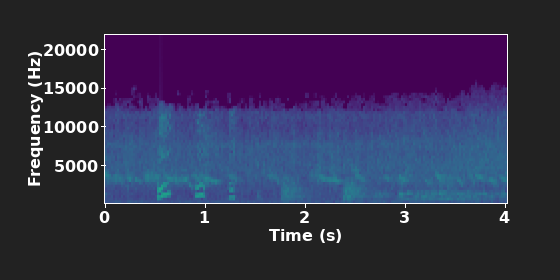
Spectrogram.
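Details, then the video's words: Puppies crying because they need their mother nearby: three short, high, rising-and-falling whimpers in quick succession early on, then quieter background chirps and scattered clucking-like sounds over a steady low hum. "Puppies Cry Need Mom to Be Around"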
